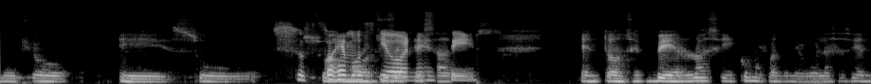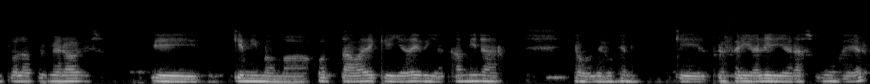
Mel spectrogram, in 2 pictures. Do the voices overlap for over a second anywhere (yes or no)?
yes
